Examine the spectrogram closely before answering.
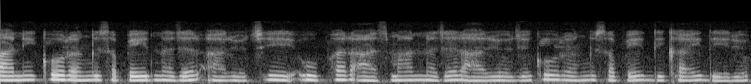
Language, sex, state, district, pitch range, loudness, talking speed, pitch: Rajasthani, female, Rajasthan, Nagaur, 185-200 Hz, -15 LUFS, 150 wpm, 195 Hz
